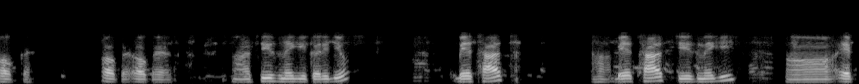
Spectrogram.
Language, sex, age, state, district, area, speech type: Gujarati, male, 30-45, Gujarat, Rajkot, rural, conversation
